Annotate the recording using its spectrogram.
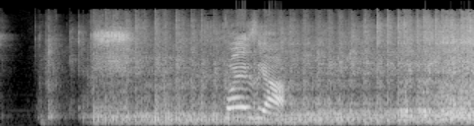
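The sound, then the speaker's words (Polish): A motorcycle nicknamed "Niunia" cranks and catches around one second, then settles into a steady rumbling idle with a quick, light blip of the throttle. A man briefly exclaims over the running engine. “Jeszcze odpalimy na odchodne, tak na sekundę. Chodź tu, Niunia, lekko gazikiem.”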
